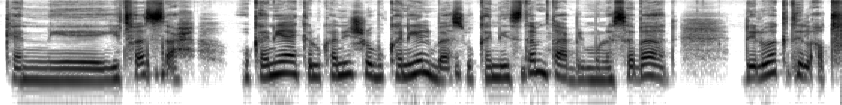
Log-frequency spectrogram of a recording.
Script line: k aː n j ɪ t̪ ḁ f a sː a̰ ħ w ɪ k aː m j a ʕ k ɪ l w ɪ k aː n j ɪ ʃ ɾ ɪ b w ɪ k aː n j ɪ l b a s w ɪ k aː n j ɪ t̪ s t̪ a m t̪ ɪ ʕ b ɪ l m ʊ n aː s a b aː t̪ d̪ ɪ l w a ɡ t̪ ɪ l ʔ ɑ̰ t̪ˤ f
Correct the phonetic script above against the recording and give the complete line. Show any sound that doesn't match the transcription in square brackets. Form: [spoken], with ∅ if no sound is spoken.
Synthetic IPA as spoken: k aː n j ɪ t̪ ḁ f a sː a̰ ħ w ɪ k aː [n] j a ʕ k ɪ l w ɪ k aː n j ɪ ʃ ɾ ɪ b w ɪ k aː n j ɪ l b a s w ɪ k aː n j ɪ [∅] s t̪ a m t̪ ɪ ʕ b ɪ l m ʊ n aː s a b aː t̪ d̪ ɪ l w a ɡ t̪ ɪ l ʔ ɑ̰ t̪ˤ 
